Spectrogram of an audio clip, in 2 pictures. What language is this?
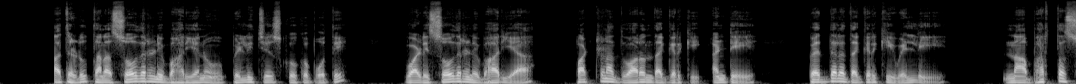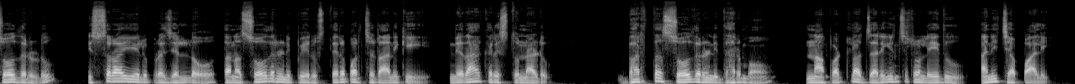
Telugu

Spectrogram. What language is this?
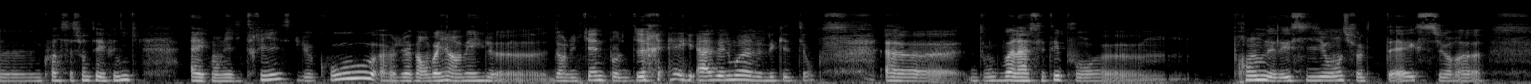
French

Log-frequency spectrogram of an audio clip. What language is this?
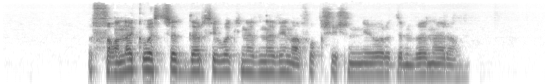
Kabyle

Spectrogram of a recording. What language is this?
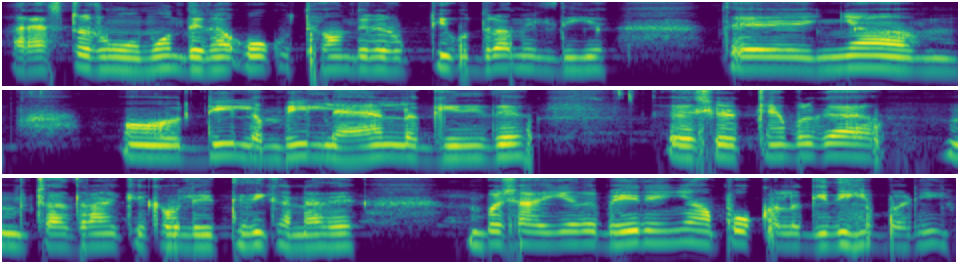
Dogri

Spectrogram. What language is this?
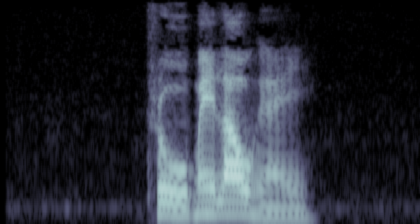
Thai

